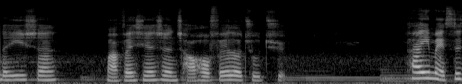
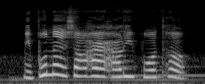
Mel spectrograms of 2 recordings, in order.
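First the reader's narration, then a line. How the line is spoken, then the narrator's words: Shouting. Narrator (Chinese): 但多比却喊道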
